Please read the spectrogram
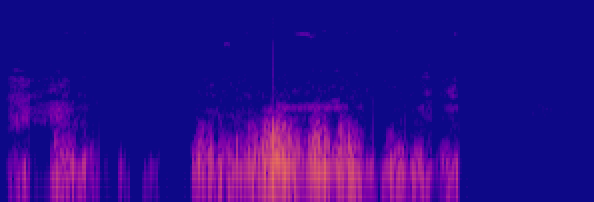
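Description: Spotted dove cooing: a low, throaty coo, a short phrase at the start, then a louder, longer one from about a second and a half in that cuts off near the end.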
